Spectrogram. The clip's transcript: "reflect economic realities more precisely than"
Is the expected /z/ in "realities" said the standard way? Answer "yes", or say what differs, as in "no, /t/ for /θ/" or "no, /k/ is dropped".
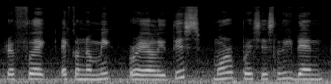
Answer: no, /s/ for /z/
